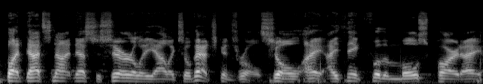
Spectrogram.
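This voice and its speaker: A man who works as a sports announcer, speaking as a guest in conversational analysis, reasoning aloud in measured, hesitant phrases. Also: mid-range voice, a bit bright, no room sound.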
